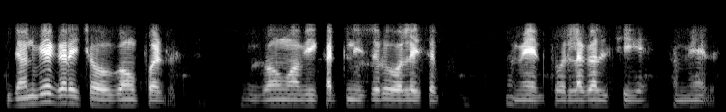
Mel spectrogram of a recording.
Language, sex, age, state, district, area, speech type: Maithili, male, 18-30, Bihar, Begusarai, rural, conversation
